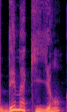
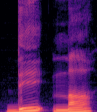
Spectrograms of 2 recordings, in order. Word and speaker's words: démaquillant: So we've got this Q-U, but then U is not pronounced. So you get the sound qui. Okay, and then remember, double L after E will give you the sound y. Démaquillant. Final T not pronounced. Démaquillant. Okay, and this is nasal in your nose.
